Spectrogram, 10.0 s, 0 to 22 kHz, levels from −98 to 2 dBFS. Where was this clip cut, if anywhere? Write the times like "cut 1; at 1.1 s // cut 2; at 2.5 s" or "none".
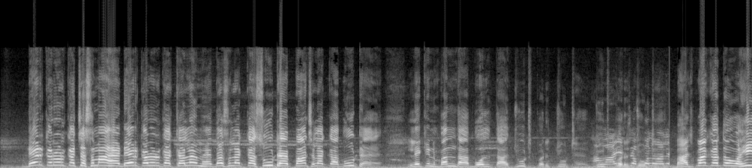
cut 1; at 8.9 s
